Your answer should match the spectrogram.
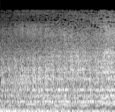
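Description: Low, steady rumbling drone with a few held tones underneath: the sound design of an animated brand logo ident.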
